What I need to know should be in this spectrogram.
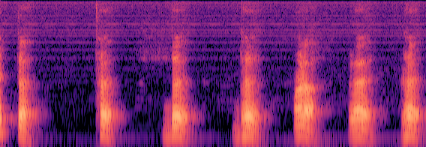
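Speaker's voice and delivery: ट, ड, ढ sounded singly with curled tongue touching the palate; retroflex consonant demonstration. Shown as a demonstration. Teacher showing learners how the tongue touches, demonstrative articulation. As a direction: isolate each letter, tongue bent upward, pausing after each. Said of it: "हमारा जीभ मुड़ करके touch होता है".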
